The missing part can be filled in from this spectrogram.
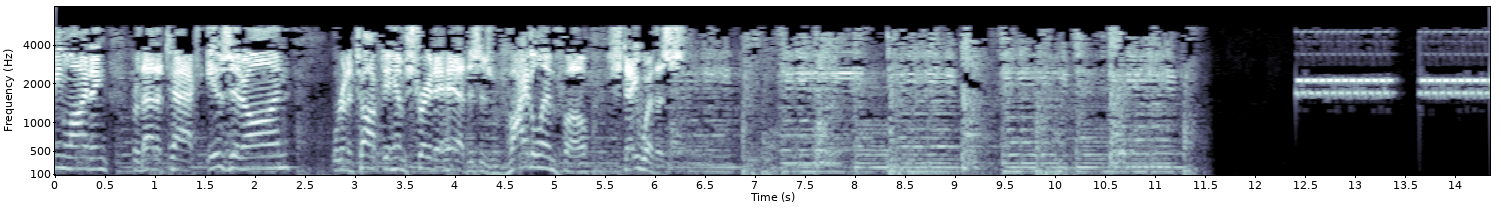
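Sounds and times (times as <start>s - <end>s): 
speech: 0.0s - 6.5s
music: 0.0s - 11.6s
telephone with bright trilling electronic ring: 12.4s - 14.3s.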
